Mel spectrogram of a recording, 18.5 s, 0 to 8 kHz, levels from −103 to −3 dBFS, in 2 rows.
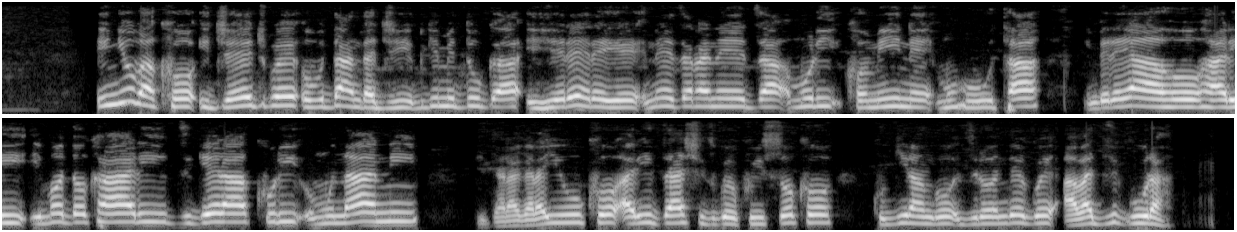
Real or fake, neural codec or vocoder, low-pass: real; none; 7.2 kHz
